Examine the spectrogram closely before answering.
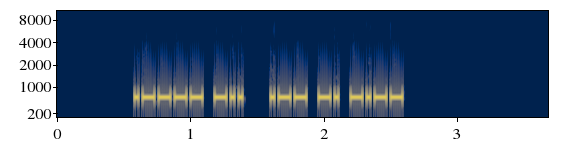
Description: Morse code, heard as a keyed tone, about 40 wpm, 700 Hz. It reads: 1D WNY
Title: Field Day Exchanges - 40wpm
